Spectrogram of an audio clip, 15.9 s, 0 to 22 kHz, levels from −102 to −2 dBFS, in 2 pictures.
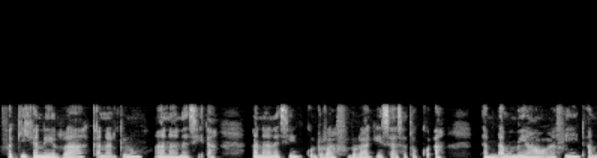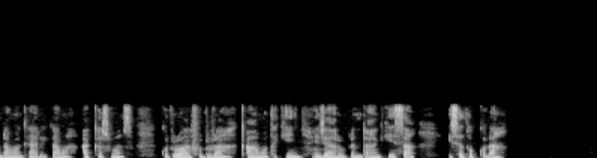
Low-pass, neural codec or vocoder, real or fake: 7.2 kHz; none; real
